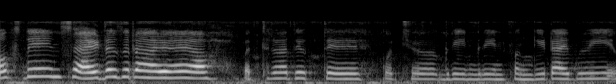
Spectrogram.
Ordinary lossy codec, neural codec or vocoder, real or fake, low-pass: none; codec, 16 kHz, 4 kbps, FunCodec, trained on LibriTTS, 50 frames a second; fake; none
